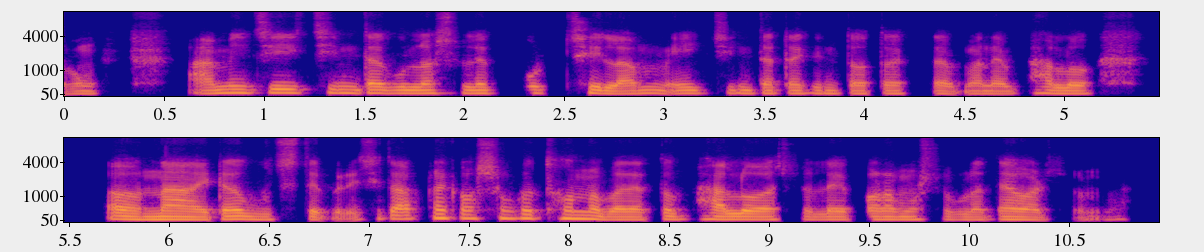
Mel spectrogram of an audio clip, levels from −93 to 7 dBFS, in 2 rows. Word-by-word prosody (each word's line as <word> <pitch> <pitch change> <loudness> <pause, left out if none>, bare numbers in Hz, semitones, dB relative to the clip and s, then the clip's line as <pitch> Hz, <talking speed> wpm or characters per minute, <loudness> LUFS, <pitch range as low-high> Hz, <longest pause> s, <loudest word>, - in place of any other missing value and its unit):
এবং 100 +2 -5 0.6
আমি 125 +4 +1
যেই 135 -1 +3
চিন্তাগুলো 120 -2 +2
আসলে 120 0 0 0.2
করছিলাম 120 -4 0 0.2
এই 115 - +1
চিন্তাটা 115 -1 -3
কিন্তু 110 -2 -5
অত - - -14
একটা 105 - -10 0.2
মানে 100 -1 -2 0.2
ভালো 110 -3 +1 0.7
ও - - +7 0.2
না 110 - +8
এটাও 120 +3 +5
বুঝতে 105 - -5
পেরেছি। - - -8
তো - - +5
আপনাকে 160 +4 +1
অসংখ্য 150 0 +1
ধন্যবাদ। 125 -8 +4
এত - - -28 0.2
ভালো 110 -1 +5
আসলে 105 0 -5 0.2
পরামর্শগুলো 105 -1 -2
দেওয়ার 105 -3 +2
জন্য। 110 +3 -16
115 Hz, 155 wpm, -22 LUFS, 105-125 Hz, 0.7 s, না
